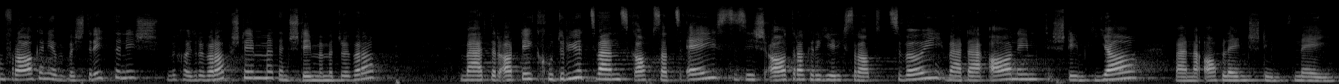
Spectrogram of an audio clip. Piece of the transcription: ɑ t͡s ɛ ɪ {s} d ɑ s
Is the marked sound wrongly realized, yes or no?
no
